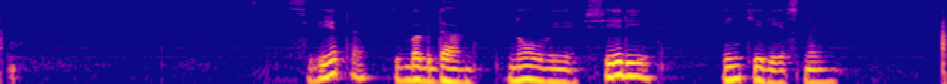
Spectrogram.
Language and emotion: Russian, neutral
